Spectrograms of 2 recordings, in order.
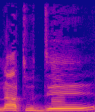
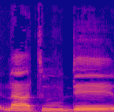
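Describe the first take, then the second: First: Said in the usual way. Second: Na today stretched very slowly and lower; slowed, lower repeat of na today; slow, drawn-out emphasis. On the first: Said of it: "repeated phrase". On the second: Shown as a demonstration. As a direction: drag out na today for weight. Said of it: "repeated, drawn out".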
